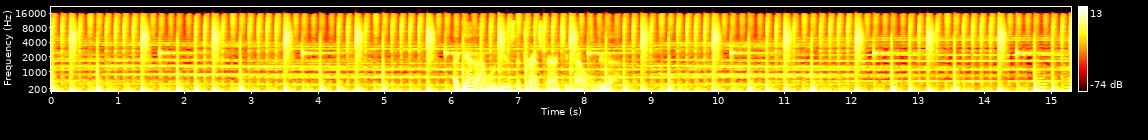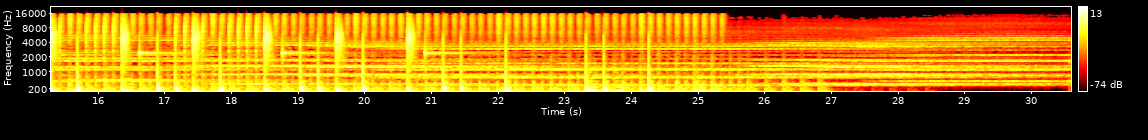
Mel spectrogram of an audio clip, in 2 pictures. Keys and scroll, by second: 18.1 ctrl+x, 20.6 ctrl+f, 29.3 ctrl+f.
